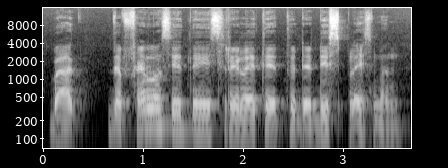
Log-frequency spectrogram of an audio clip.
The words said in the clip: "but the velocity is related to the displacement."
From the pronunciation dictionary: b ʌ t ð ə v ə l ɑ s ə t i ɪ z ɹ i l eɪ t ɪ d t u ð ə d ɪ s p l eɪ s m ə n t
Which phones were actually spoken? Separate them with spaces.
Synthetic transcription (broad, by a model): b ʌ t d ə f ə l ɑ s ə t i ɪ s ɹ i l eɪ t ɪ d t u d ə d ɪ s p l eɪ s m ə n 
